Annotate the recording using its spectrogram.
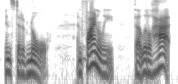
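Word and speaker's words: Noël: Those 2 dots, the schéma, that's just a signal to say 2 vowels separately. It's why we say Noel instead of Noel.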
